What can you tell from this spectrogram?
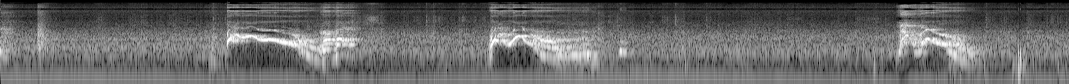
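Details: During a game with a zigzag ball, a dog lets out three loud, drawn-out barking yelps, each sliding downward in pitch and spaced roughly three seconds apart, over a steady indoor hum.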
